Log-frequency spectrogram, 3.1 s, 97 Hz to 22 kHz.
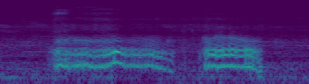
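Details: Young Yorkshire Terrier puppy, newly arrived, meeting other puppies at playtime; two drawn-out whining, growly vocal tones, the first about 1.2 seconds long with a wavering pitch, the second shorter after a pause.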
